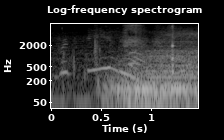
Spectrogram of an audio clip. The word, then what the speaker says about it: Revelio: Ugh, Revelio.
